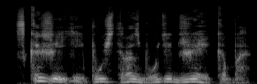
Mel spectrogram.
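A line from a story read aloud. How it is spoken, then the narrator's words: Desperate hiss. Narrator (Russian): в отчаянии зашипел Бернард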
